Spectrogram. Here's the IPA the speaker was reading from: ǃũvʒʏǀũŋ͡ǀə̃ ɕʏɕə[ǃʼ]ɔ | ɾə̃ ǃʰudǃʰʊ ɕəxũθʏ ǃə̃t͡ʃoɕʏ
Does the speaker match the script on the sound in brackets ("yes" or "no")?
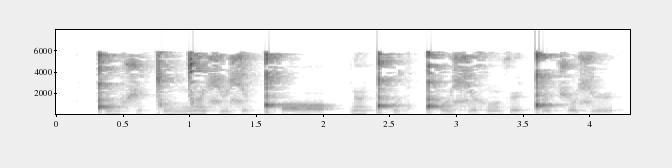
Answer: no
